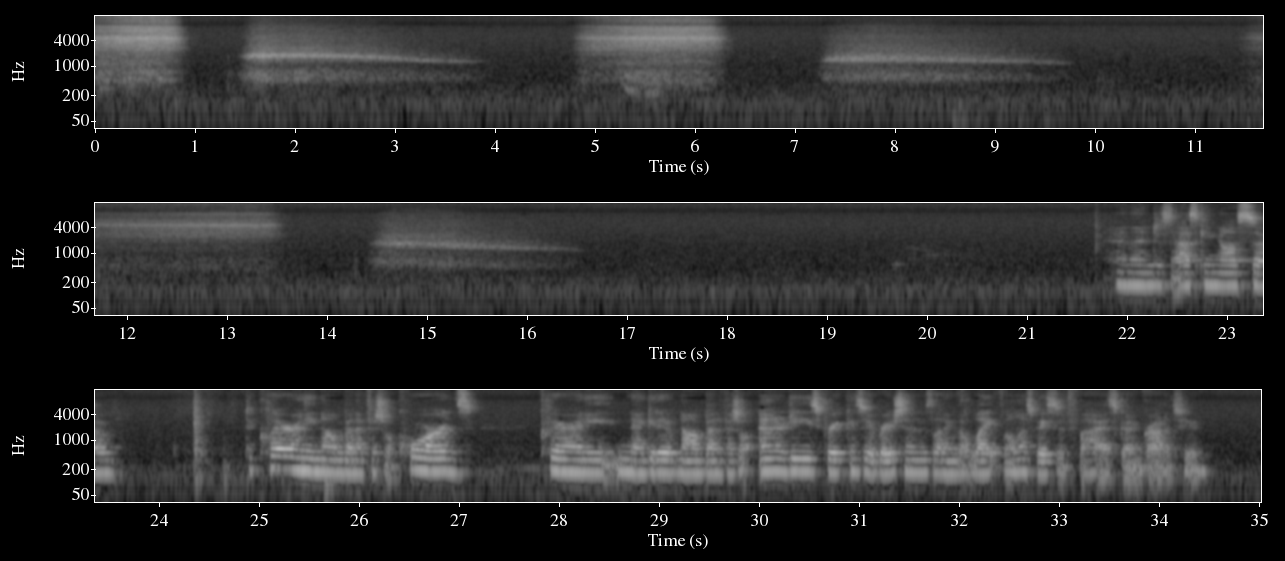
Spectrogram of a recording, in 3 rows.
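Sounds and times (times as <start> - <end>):
slow deep breaths during a meditation: 0.0 - 3.9, 4.8 - 6.4, 7.2 - 9.9, 11.4 - 13.6, 14.4 - 16.6
speech: 21.9 - 23.6, 25.0 - 27.2, 27.9 - 34.6.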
